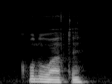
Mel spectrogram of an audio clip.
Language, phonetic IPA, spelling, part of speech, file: Polish, [kudˈwatɨ], kudłaty, adjective, LL-Q809 (pol)-kudłaty.wav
